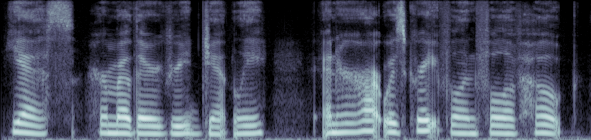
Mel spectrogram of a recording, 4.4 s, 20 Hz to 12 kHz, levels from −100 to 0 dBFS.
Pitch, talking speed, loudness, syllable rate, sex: 200 Hz, 190 wpm, -20 LUFS, 5.1 syllables/s, female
